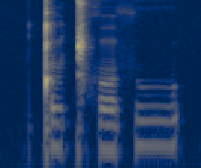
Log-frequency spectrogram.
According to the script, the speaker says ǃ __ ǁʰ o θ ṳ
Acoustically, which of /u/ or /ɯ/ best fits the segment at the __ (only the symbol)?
ɯ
